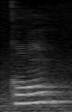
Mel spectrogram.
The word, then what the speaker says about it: comb: comb your hair. B is silent.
